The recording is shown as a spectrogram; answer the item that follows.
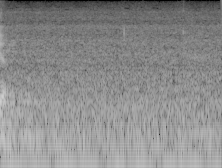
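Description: Steady low background rumble with a faint hiss, unbroken and without any distinct event.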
